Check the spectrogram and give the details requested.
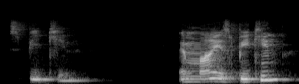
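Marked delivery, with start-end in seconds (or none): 1.8-2.9 spoken slowly for the class to follow; slow, clear question. Shown as a demonstration. Teacher quizzing the class, slow and clear question. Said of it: "It's a question".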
